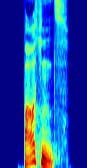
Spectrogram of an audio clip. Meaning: genitive singular of Barchent
- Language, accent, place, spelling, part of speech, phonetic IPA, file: German, Germany, Berlin, Barchents, noun, [ˈbaʁçn̩t͡s], De-Barchents.ogg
